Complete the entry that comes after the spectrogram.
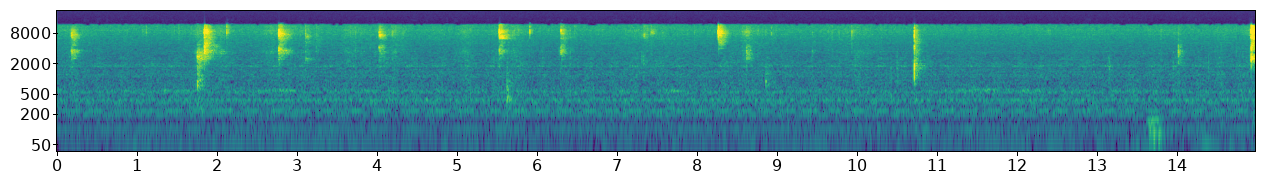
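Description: A blade scratches crosshatch lines into the corner of a solid pink soap bar held in the hand. Short, bright, scratchy ticks come at uneven intervals and die away almost instantly. A quiet, steady low hum sits underneath.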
